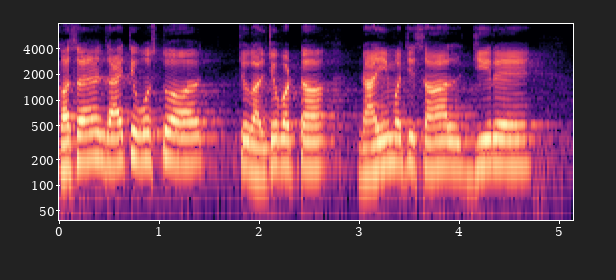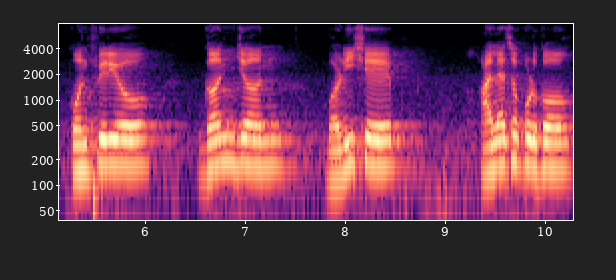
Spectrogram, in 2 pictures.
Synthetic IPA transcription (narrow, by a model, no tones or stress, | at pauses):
kəsəand͡zajt̪eʋəst̪uat̪d͡ʑoɡalt͡ɕebəɽʈ̪aɖajimat͡ɕisald͡ʑiɾẽ | konfiɾjo | ɡəɲd͡ʑən | bʱəɽiɕep̚ | aljat͡sɔkuɽko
